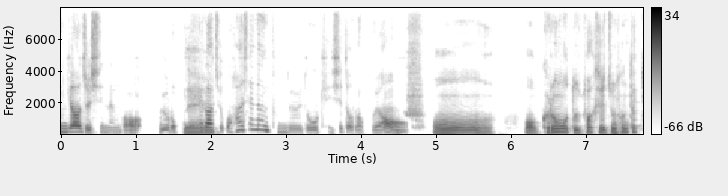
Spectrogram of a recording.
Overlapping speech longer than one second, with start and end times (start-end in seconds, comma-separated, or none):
none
